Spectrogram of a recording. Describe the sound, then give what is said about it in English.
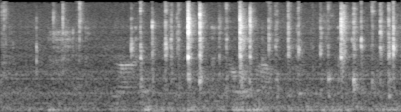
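Fast typing on a computer keyboard: many quick, light key clicks in an irregular rhythm, sparse at first and then busier. “Let me type to him really fast.”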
